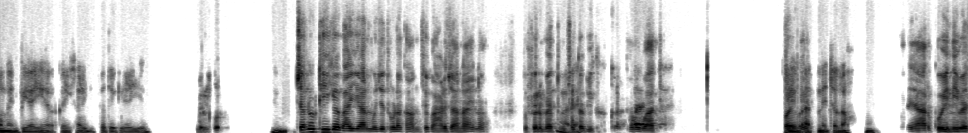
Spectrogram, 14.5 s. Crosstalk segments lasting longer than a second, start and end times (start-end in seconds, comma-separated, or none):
none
